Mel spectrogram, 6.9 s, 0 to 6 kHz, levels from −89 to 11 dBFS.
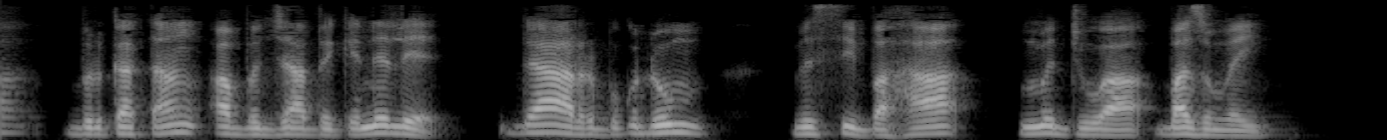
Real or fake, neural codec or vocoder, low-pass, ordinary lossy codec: fake; codec, 16 kHz, about 1 kbps, DyCAST, with the encoder's durations; 5.4 kHz; MP3, 32 kbps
